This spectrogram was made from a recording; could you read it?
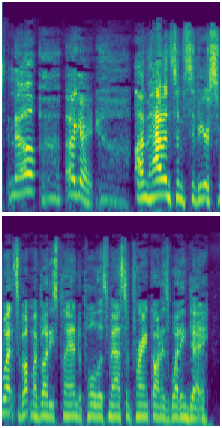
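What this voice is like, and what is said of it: Put-on dude voice. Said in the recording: “I'll put my dude voice on ... in a dude voice”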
